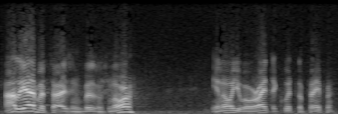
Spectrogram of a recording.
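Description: A bitter, world-weary newspaper editor in a fifties radio play. His voice is very bright and hard-edged, with a punchy, sardonic bite and a middling pitch. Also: sing-song, fairly quick, low-quality recording. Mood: drunk, agitated. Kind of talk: 1950s radio drama acting.

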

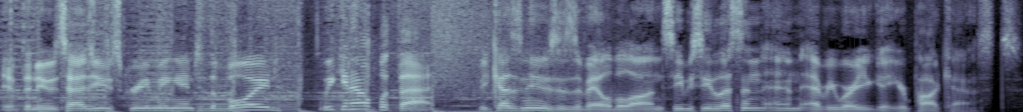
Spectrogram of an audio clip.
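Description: A man's voice: medium pitch, sing-song, fairly quick, few pauses, over loud music. A man reading a breezy, playful promo for a comedy news podcast. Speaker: promo announcer.

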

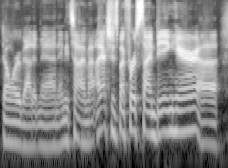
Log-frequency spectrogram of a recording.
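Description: A man born in the Philippines and raised in California, a guest speaking casually and warmly with frequent fillers. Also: on the low side, expressive, quick pace. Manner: friendly, talkative, frequent uh fillers. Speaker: guest, product manager. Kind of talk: casual podcast interview.

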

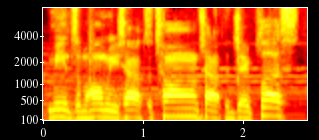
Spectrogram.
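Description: A man's voice: medium pitch, steady tone, fairly quick, warm tone. Middle-aged guy, podcast guest, loose and slangy, easygoing talker, faint music behind. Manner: laid-back, rambling, slangy with frequent "you know what I mean". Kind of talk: casual interview chat.

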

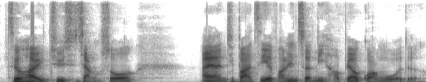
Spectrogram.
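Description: Low-pitched Taiwanese man, casual podcast host. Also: fast talker. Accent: Taiwanese Mandarin. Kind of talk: casual podcast monologue about improvised songs.

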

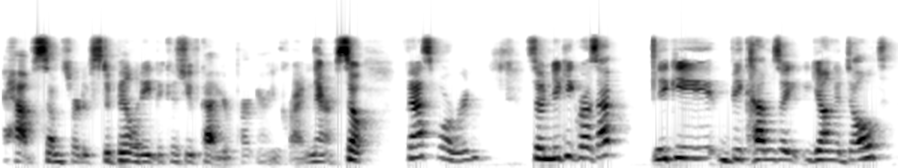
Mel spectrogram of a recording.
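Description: A woman's voice: mid-range voice, normal speed. A woman hosting a podcast interview, asking questions and offering reflective, affirming comments. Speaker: podcast host.

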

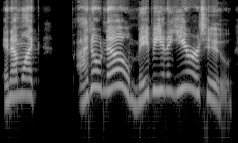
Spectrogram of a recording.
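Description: A woman in her forties, a clinician, chatting casually in an animated, easy way. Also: sits high, no room sound, studio quality. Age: 40s. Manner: chatty, quick to laugh, animated. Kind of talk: casual chat.

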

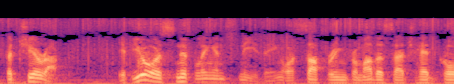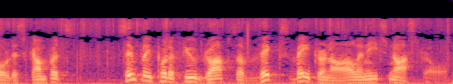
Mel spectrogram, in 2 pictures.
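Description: A man's voice: on the low side, slight background noise. A man announcing in a theatrical, polished, scripted 1940s radio style. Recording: dull 1940s radio recording, music.

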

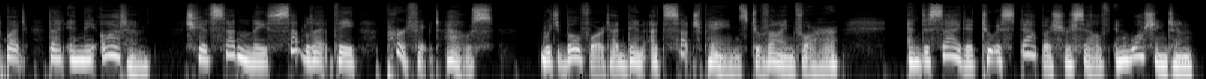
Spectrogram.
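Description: A woman reading classic literature as a dramatic audiobook narrator, in a measured, expressive storytelling manner. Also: rumbling low, breathy edge, no echo, clean studio sound.

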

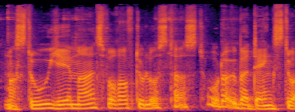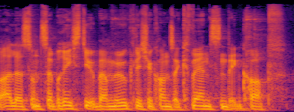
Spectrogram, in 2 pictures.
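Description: A man acting in an intimate audio drama as a cheeky best man, soft and halting as he courts a woman. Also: mid-range voice, creaky. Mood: challenging, playful. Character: cheeky best man, daring but suddenly hesitant suitor.

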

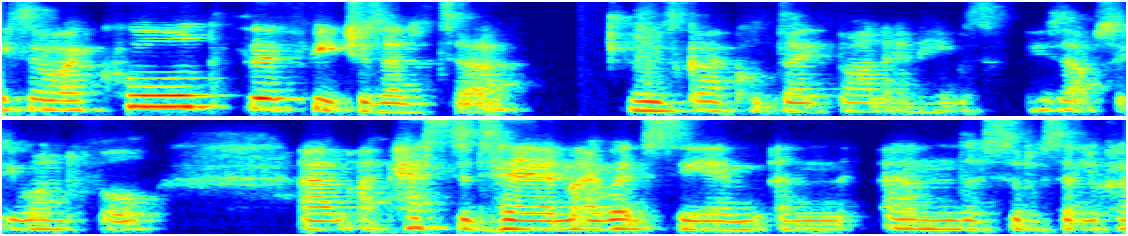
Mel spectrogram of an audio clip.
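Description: A woman from England, a journalist telling her story in a forthright, lively interview. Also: lowish voice, gravelly. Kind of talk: candid conversational storytelling. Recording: echoey room.

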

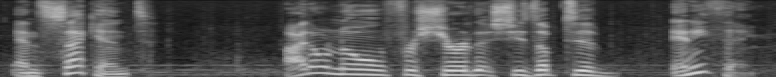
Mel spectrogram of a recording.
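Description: An actor playing an earnest, cautious amateur sleuth in an audio drama, speaking in a measured, conversational way. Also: male voice, high-pitched, very animated, a bit bright. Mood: earnest, careful. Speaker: lead character and narrator. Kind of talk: scripted audio drama, first-person narration and naturalistic phone dialogue. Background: background music.

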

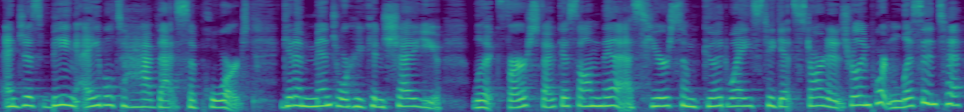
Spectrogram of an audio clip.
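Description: A woman's voice: fairly high pitch, moderate pace, few pauses, mellow. A woman speaking as a guest in a casual interview, giving encouraging advice.

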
